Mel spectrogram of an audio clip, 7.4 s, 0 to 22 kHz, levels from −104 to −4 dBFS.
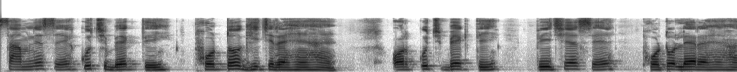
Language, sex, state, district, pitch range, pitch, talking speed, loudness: Hindi, male, Jharkhand, Palamu, 140-160 Hz, 150 Hz, 140 wpm, -15 LUFS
